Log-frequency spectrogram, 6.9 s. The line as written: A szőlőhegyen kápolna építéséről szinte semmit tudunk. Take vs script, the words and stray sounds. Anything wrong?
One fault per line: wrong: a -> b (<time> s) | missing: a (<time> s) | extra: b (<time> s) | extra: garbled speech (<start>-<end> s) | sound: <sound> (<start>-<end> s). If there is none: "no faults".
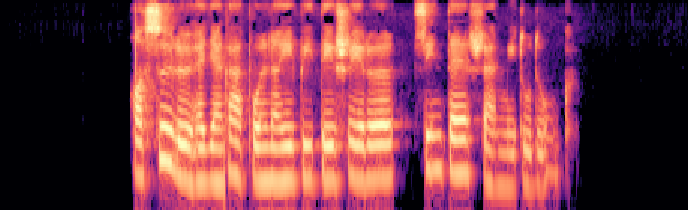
no faults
